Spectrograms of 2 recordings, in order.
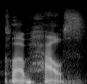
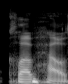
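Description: First: The stress is on the second syllable. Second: The stress is on the first syllable.

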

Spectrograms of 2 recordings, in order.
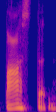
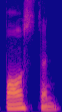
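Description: First: It is said in local Boston accent. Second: It is said in general American pronunciation.

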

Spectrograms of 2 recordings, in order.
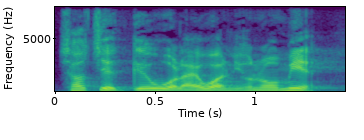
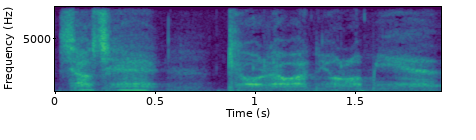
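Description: First: The line is shouted loudly. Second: The line is whispered softly.

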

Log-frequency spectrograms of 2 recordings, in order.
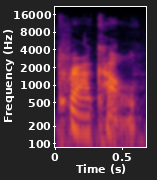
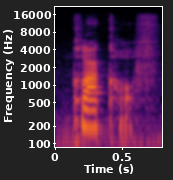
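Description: First: The name is read with English pronunciation. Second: The name is read with Polish pronunciation. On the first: The speaker calls it wrong. "因为你看它的英文单字，你会以为是Krakow" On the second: The speaker calls it right. "用那个Google Translate，然后它念出来是。"

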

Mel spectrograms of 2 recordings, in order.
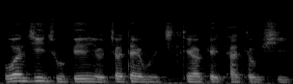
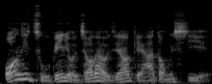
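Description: First: It is said slowly and awkwardly. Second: It is said in a lively, brisk way.

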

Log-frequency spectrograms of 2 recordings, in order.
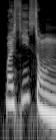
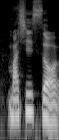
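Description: First: It is said lisping, nasal and babyish. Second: It is said plainly with clear consonants. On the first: The speaker is acting cute and coy. "用口齿不清的方式去表达撒娇" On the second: An ordinary way to say it tastes good. "我们平常不是说马西手"

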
